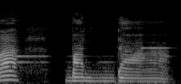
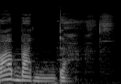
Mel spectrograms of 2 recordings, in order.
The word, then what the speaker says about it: บรรดา: คำ ต่อ ไป ค่ะ คำ นี้ อ่าน ว่า บรรดา บรรดา นะ คะ สะกด ว่า บอ ไม่ อากาศ หน่อ บัน อา ดา อ่าน ว่า บรรดา 5 เห็น ไหม คะ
